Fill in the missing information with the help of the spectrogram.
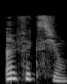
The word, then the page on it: infection: French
